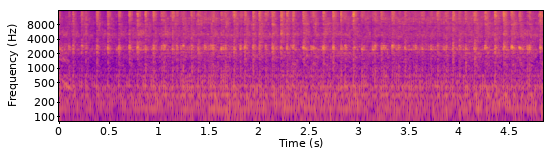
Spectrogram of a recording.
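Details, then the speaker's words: New Husqvarna 460 Rancher chainsaw, freshly started out of the box and apparently already tuned: a crisp, even two-stroke buzz holding a steady high speed with no stumbling or misfire. It runs normally. "Sounds like it's running really good right out the box. So, that's that's nice."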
